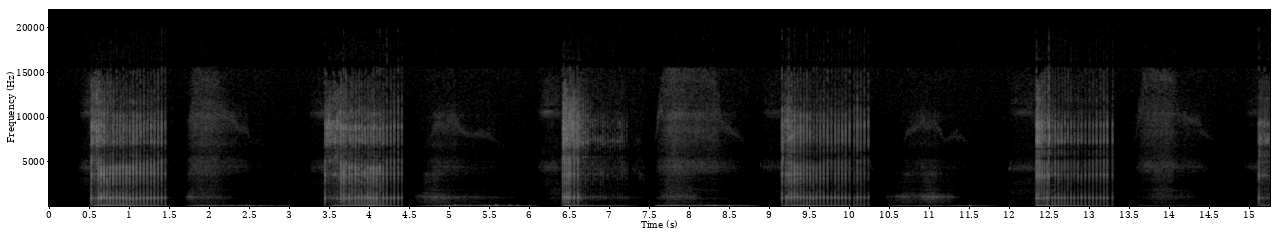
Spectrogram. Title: The Pink Panther Snoring Quietly (1 minute and 4 seconds version)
